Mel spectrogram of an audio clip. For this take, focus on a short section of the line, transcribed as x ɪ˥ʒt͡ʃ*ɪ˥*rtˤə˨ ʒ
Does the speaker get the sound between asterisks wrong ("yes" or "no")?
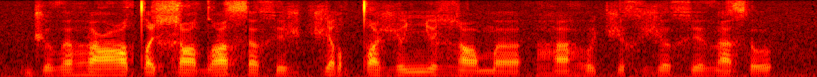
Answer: yes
